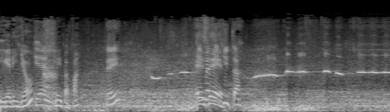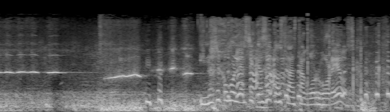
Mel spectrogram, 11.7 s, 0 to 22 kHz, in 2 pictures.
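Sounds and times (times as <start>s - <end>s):
speech: 0.0s - 2.1s, 2.9s - 3.8s, 8.2s - 11.6s
busy background of low rumbling noise: 3.6s - 8.9s
person whistling a melody: 3.8s - 8.9s
laughter: 7.9s - 11.7s.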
